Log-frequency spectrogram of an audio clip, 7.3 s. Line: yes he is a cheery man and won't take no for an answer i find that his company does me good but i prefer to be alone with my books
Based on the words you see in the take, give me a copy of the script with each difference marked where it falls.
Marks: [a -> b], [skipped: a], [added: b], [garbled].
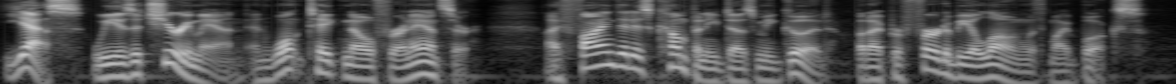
yes [he -> we] is a cheery man and won't take no for an answer i find that his company does me good but i prefer to be alone with my books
